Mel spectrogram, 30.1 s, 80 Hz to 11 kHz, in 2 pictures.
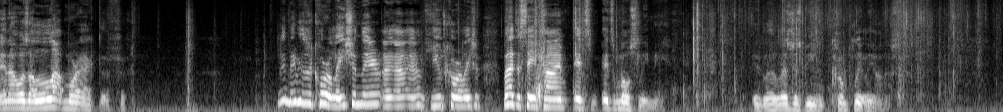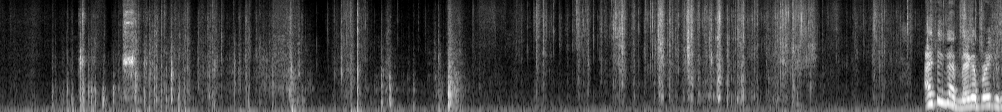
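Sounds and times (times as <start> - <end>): plastic wrapper crinkling: 6.6 - 15.2, 15.9 - 30.0.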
